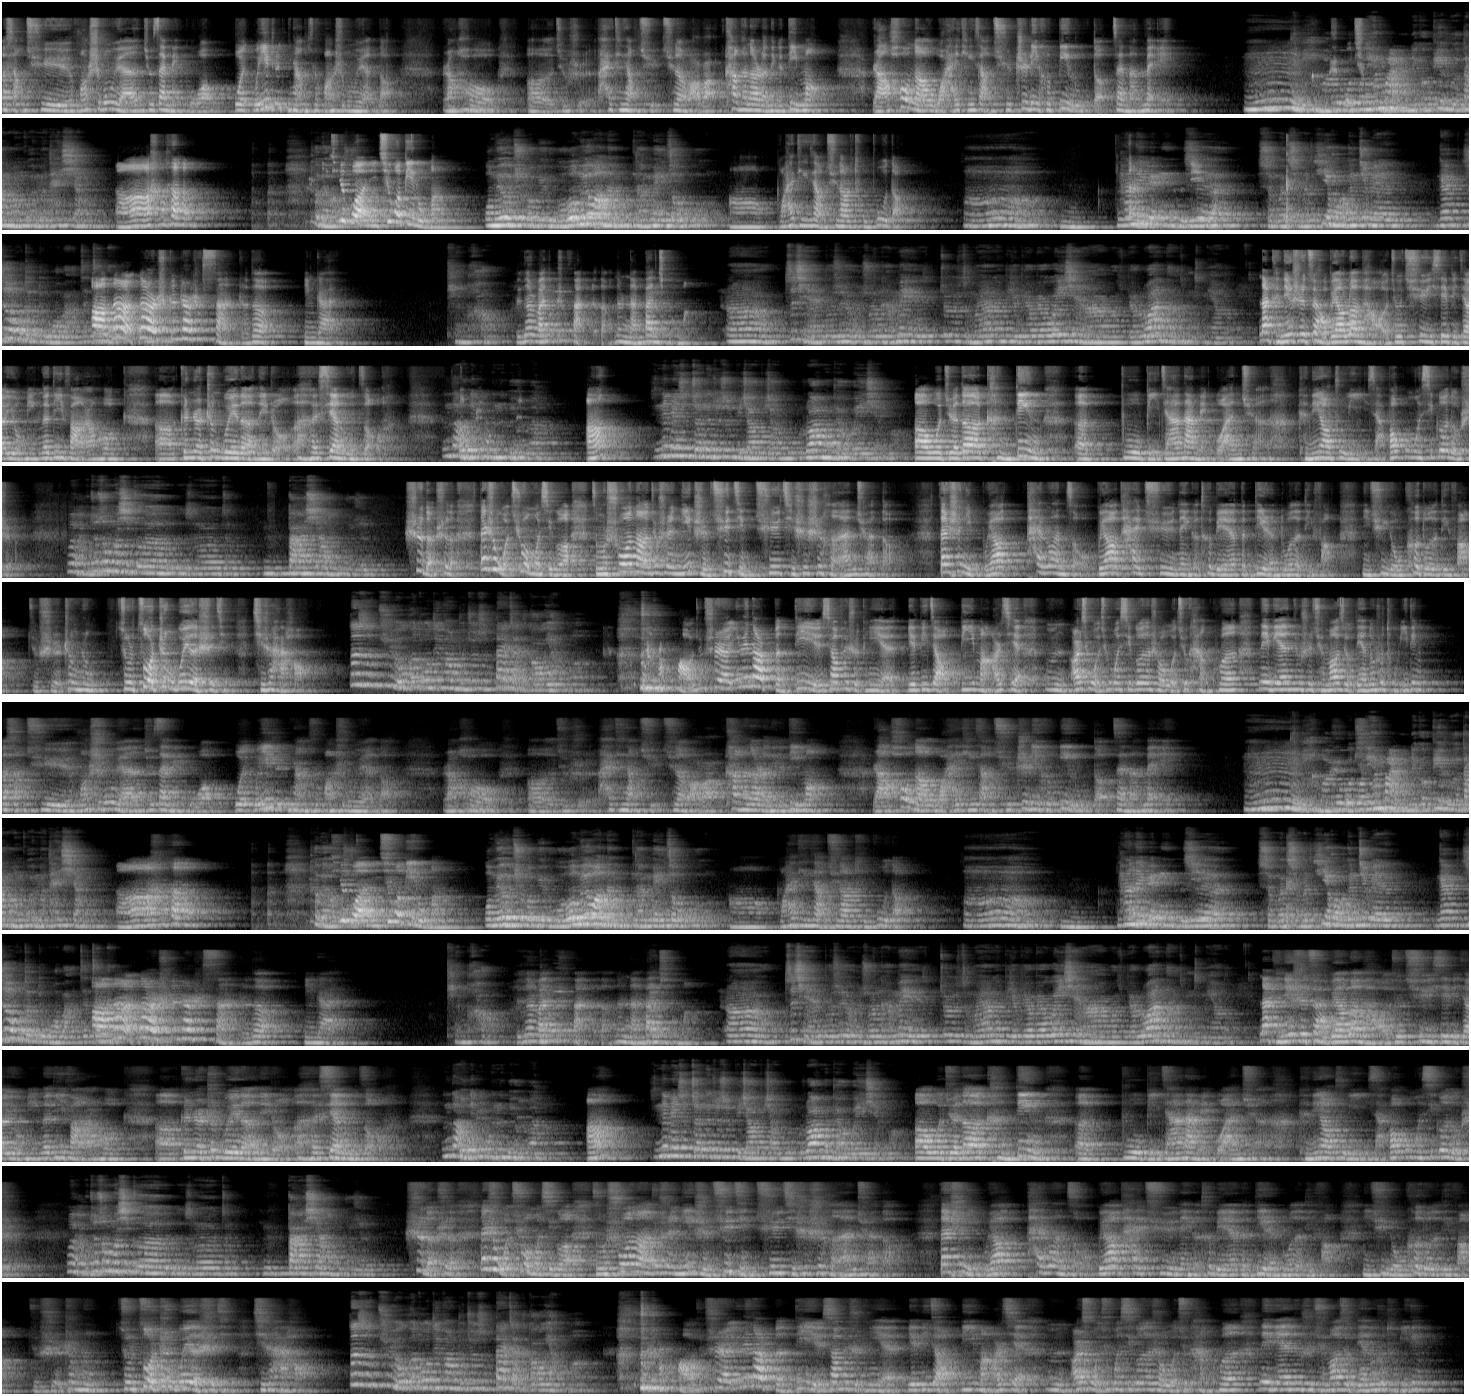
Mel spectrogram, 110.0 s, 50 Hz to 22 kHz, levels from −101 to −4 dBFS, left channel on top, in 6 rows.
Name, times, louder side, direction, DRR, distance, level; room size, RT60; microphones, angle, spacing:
voice 1, 0.0-4.9 5.5-6.1 6.6-10.2 10.5-14.6 16.1-17.4 19.8-20.8 22.6-23.9 27.4-29.6 31.6-31.8 32.3-33.5 37.8-40.1 40.5-40.9 43.1-45.3 52.4-59.9 60.2-60.3 60.7-61.2 62.3-62.6 66.4-68.7 69.0-73.5 78.4-84.5 84.8-91.7 92.1-92.9 93.2-95.5 99.7-99.8 100.1-109.4, left 4 dB, 55° left, 7 dB, 0.5 m, -31 dB
voice 2, 5.6-5.9 15.5-19.5 21.9-22.5 24.4-27.2 30.4-31.4 32.3-33.7 34.0-38.0 38.5-38.6 42.2-42.8 43.1-43.7 44.8-44.9 45.7-52.1 60.5-61.9 63.2-66.2 74.2-76.3 76.6-77.9 96.0-99.0 99.4-100.0 104.8-105.1, left 1 dB, 35° right, -4 dB, 2.1 m, -34 dB
7.3 x 6.4 x 3.4 m, 1.2 s
head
